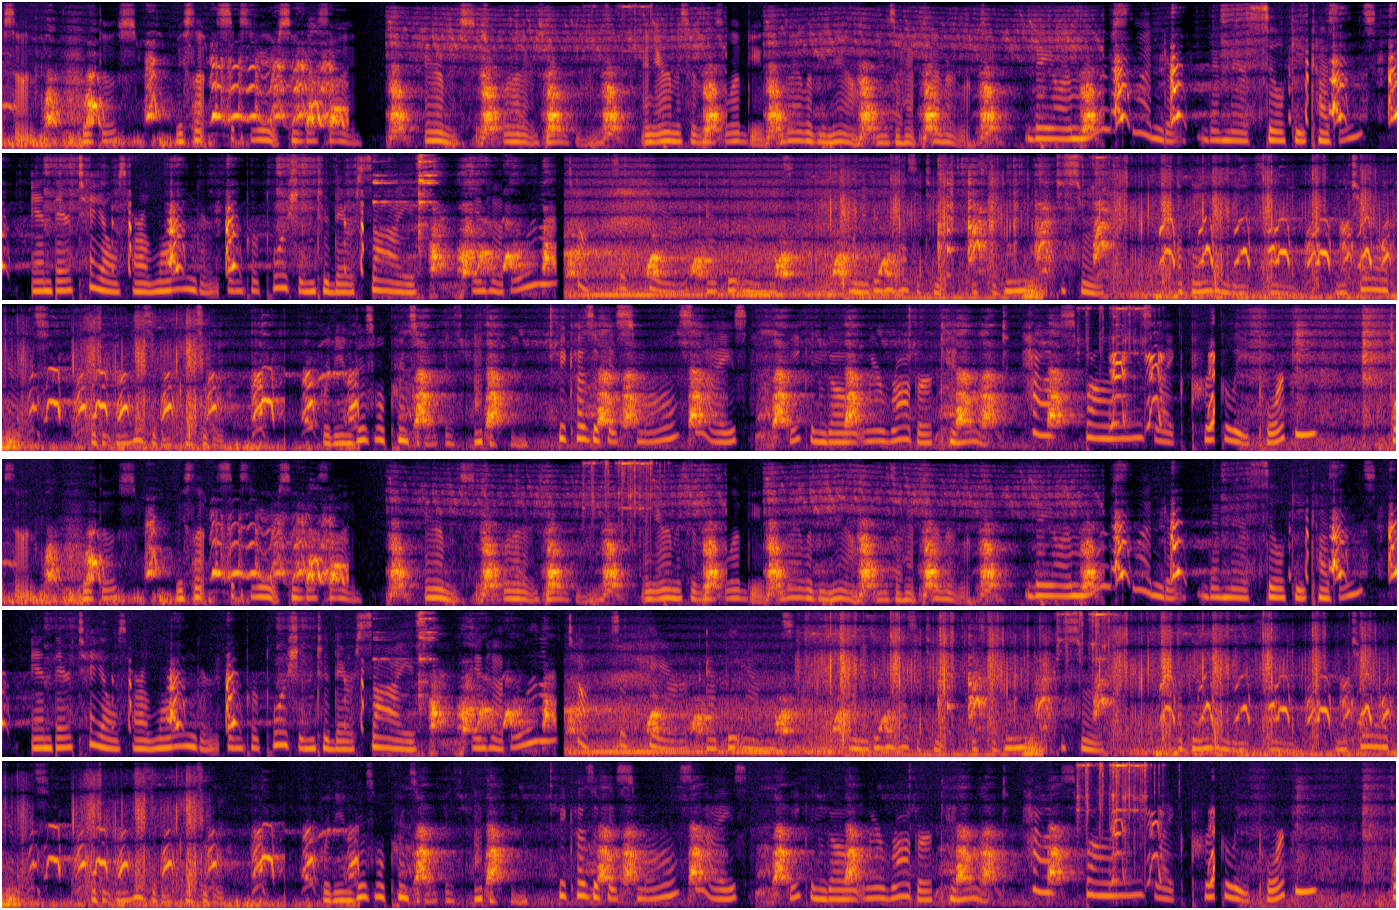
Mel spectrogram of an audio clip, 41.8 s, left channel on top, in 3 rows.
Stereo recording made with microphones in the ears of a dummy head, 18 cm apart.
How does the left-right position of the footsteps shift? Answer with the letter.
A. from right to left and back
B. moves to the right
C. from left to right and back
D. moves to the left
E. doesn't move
D.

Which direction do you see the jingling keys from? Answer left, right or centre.
right.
